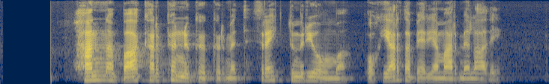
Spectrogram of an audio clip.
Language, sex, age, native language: Icelandic, male, 40-49, Slovak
